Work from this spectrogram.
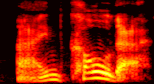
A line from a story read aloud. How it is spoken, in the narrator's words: snarled the Duke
